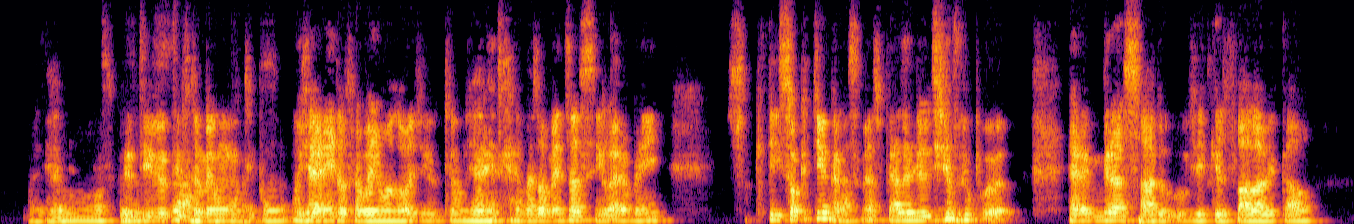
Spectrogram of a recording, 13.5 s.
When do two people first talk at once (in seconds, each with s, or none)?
1.2 s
